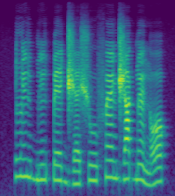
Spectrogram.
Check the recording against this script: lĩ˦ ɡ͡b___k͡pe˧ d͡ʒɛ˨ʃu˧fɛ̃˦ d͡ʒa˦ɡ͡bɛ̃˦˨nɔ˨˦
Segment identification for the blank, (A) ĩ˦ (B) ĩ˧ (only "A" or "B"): B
